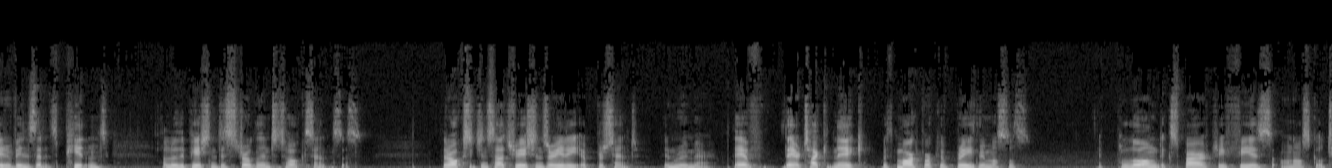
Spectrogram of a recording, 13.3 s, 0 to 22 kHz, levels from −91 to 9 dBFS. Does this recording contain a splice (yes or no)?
yes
